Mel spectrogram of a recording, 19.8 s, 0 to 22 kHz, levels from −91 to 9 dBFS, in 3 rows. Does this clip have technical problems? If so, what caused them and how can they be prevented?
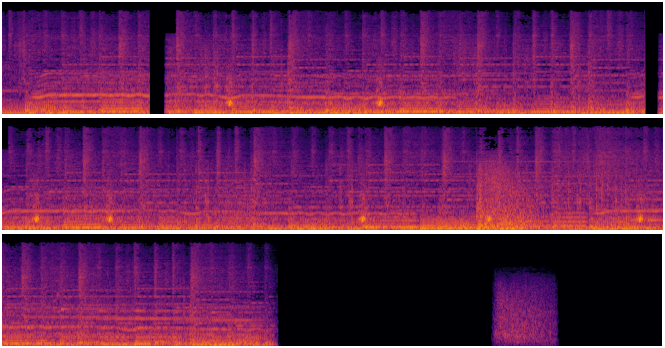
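Yes, there are two stream reconnects. At 1.47 to 1.66 s the audio drops out for 133 ms and picks up roughly 150 ms later. At 6.43 to 6.67 s there's a 114 ms gap, then it repeats 128 ms. Each time the connection dropped and a fresh decoder restarted mid-stream. A steadier connection and a larger reconnect buffer would prevent this.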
